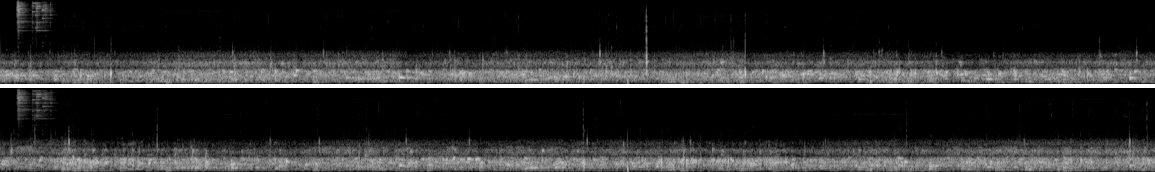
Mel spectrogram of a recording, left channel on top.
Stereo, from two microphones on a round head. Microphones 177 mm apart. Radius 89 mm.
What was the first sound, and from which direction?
Keys jangling, 25° left (ahead or behind).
